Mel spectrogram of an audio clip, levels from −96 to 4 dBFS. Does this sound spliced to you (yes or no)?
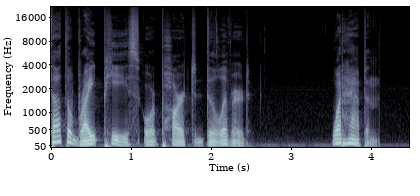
no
